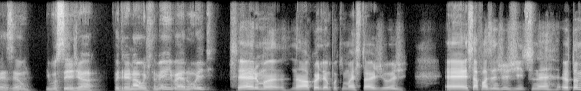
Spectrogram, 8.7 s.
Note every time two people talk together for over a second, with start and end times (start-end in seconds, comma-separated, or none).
none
